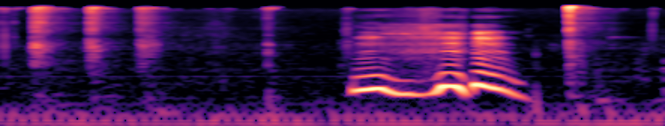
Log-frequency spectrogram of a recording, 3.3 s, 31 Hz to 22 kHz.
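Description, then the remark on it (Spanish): Sparse, sharp typewriter key strikes clack at an unhurried pace, broken midway by a short tonal, whirring sweep before a final strike. “Me lleva a los 10 años, cuando yo pido en mi casa que me compren una máquina de escribir.”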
